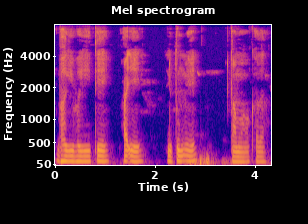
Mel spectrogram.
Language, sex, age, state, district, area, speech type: Santali, male, 18-30, West Bengal, Purulia, rural, spontaneous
